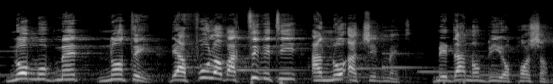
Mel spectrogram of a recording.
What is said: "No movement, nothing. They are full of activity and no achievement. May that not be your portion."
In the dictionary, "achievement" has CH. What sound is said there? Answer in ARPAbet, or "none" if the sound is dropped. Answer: CH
